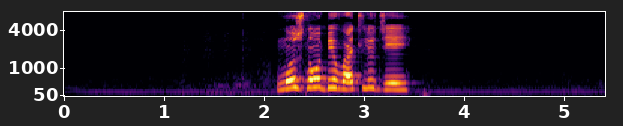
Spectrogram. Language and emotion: Russian, neutral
